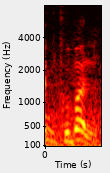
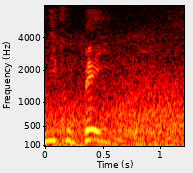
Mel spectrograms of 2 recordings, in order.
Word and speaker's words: Nicobal: D'ailleurs, tu savais que Nicobal ne se prononce pas Nicobal. C'est Nico Bale.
